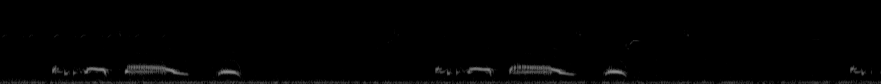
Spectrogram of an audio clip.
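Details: Caged decoy dove cooing during a bird-trapping session in Thailand, used to lure wild birds: two short coos, a long wavering coo and a clipped final note, repeated after a pause; faint high chirps of small birds over a low rumbling background.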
